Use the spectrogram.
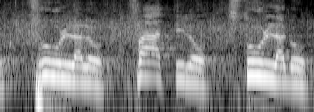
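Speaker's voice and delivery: rattled-off Roman orders; mock Roman gangster; Roman accent. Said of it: "A uno del Roma".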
